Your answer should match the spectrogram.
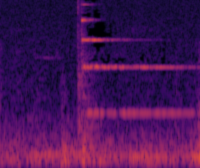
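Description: Elevator arrival chime: a single bell-like ding about three-quarters of a second in, ringing and fading over about a second, signalling arrival at the ground floor.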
